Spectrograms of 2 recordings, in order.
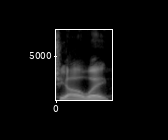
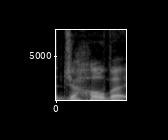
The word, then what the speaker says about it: Yahweh: We just know that probably the closest English pronunciation of it is Yahweh. The Jehovah is the more accepted pronunciation, but Hebrew does not have a J sound. There is no J sound in Hebrew, so it could not be Jehovah.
